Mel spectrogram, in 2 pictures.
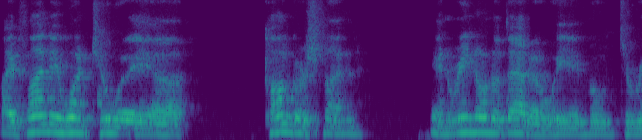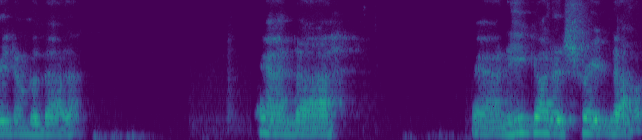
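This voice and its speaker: Somewhat breathy, a man with a fairly high pitch talks at a fairly slow pace, leaving long, frequent pauses. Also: fairly even intonation. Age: 80s+. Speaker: war veteran. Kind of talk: interview.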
